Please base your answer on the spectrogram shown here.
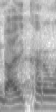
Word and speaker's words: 라이카: 2호기를 만들어가지고 이와 같은 동물, 이제 뭐, 라이거라고 되어 있지만 라이카라 카라고 많이 발음해요. 이와 같은 라이카라고 하는 요 동물을 갖다가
